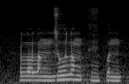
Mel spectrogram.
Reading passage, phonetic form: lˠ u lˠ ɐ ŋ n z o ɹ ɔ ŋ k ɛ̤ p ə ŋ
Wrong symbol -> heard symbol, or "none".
ɹ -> l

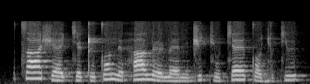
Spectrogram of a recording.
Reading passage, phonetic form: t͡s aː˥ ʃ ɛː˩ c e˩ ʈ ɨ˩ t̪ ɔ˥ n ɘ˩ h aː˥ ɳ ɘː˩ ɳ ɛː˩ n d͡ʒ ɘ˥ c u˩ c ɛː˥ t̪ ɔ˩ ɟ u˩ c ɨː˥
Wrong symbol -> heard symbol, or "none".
ɨː˥ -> ɨ˥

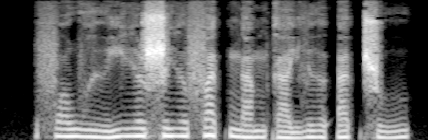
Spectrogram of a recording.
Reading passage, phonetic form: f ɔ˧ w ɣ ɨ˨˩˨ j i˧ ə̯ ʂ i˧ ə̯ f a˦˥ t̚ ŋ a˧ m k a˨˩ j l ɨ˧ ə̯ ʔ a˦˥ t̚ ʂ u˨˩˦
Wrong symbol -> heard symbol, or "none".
none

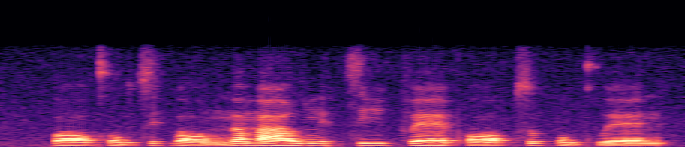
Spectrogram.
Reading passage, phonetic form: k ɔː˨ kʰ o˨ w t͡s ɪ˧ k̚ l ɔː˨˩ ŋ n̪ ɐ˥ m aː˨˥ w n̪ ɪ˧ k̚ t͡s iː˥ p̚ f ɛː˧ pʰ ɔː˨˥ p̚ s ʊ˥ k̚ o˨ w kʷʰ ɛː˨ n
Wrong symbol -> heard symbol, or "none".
none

